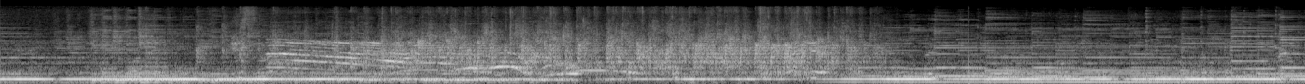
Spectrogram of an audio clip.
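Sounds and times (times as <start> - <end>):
guitar drone with sliding notes: 0.0 - 13.0.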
